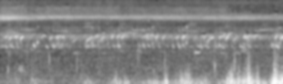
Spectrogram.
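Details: A dense night chorus of common coqui frogs in Puerto Rico, their short chirping calls overlapping above a steady insect hum.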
